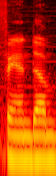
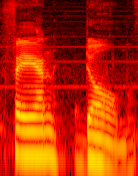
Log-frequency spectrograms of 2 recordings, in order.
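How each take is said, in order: First: The second syllable sounds like 'dum'. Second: The second syllable sounds like 'dome'. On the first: "I call it fandom" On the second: "but it's fan"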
